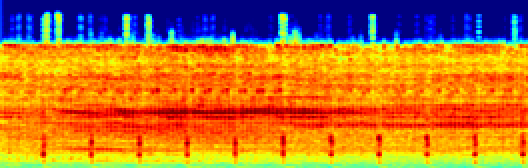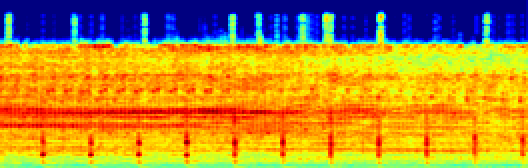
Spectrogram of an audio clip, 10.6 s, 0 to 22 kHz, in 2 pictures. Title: Vauxhall Astra automatic, 1.4 Sri rhythmic clicking and ticking noise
